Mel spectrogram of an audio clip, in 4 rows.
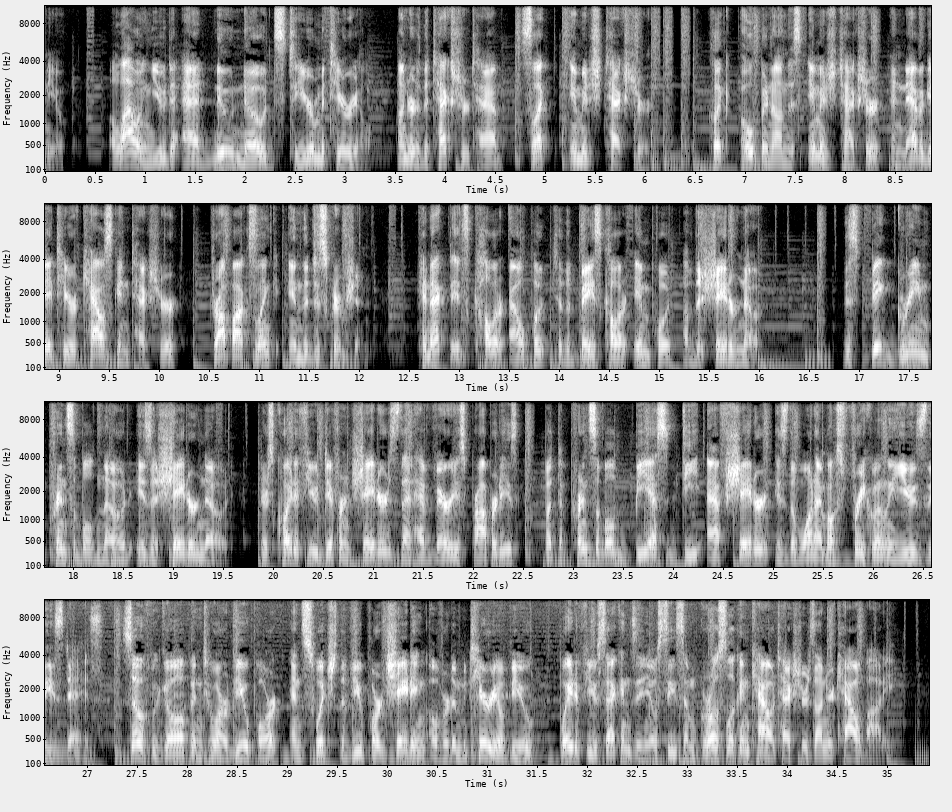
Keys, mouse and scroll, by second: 7.1 click, 14.1 click, 29.2 click, 32.1 click, 32.5-33.0 scroll down 1, 33.0 scroll down 2, 33.2 shift+middle click, 33.6 middle click.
